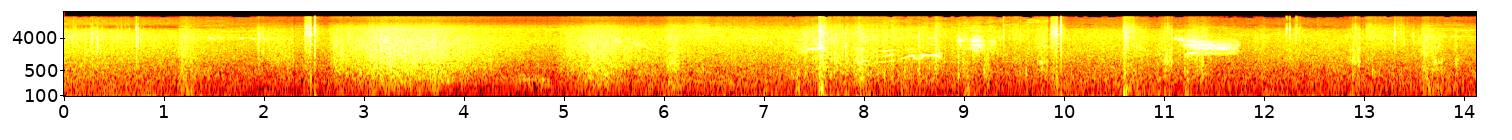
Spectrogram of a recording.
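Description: A creature crunches its prey with sharp bites.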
